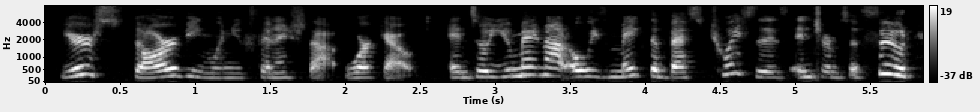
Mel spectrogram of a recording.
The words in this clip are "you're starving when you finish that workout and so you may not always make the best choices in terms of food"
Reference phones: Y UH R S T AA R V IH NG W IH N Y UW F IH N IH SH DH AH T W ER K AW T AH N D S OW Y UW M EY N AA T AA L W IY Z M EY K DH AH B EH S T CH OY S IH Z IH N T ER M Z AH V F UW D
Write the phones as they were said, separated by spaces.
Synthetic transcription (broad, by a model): Y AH R S T AA R V IH NG W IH N Y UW F IH N IH SH DH AH T W ER K AW T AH N S OW Y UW M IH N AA T AA L W IY Z M EY K DH AH B EH S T CH OY S IH Z IH N T ER M Z AH V F UW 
